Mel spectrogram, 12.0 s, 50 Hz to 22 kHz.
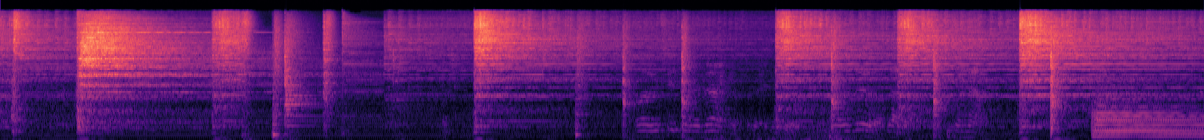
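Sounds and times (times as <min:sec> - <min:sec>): electronic drum hit: 0:06.3 - 0:12.0
electronic cymbal crash: 0:07.1 - 0:12.0.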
